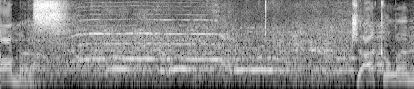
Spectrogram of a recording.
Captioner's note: cheering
